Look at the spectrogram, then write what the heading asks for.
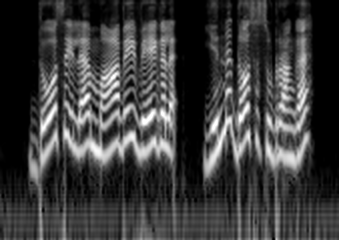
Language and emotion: Tamil, angry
